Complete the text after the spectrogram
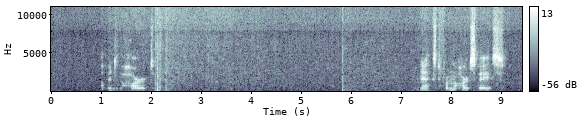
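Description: A middle-aged man speaks calmly and slowly into a close microphone, with long pauses.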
